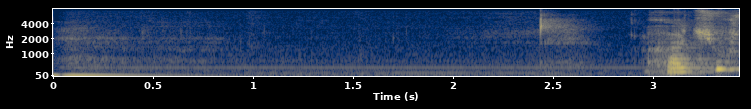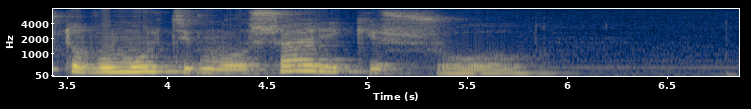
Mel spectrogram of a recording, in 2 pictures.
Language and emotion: Russian, sad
